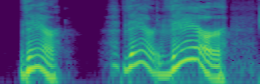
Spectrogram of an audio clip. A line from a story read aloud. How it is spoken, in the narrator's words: she shrieks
